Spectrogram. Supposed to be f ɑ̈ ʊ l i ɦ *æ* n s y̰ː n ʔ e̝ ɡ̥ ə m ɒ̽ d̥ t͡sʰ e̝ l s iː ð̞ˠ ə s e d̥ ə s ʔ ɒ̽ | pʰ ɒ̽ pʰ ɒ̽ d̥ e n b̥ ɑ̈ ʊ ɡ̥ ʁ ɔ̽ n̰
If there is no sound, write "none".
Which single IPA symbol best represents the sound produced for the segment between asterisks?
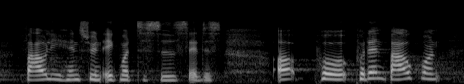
e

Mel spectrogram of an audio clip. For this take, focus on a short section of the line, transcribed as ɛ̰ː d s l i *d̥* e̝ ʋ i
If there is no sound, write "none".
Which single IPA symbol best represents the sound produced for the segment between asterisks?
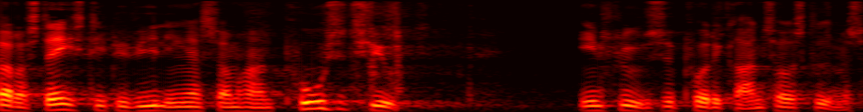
b̥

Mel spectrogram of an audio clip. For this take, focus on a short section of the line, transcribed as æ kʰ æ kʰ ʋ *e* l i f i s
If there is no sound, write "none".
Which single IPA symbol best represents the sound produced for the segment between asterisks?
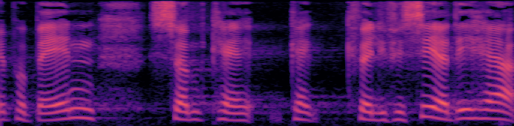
æ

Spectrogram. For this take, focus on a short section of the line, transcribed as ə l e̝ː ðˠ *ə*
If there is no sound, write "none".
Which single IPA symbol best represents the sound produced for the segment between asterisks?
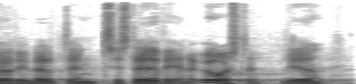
ɐ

